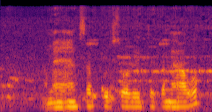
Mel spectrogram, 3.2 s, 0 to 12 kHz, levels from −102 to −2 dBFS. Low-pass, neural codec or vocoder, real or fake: 9.9 kHz; vocoder, 22.05 kHz, 80 mel bands, WaveNeXt; fake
